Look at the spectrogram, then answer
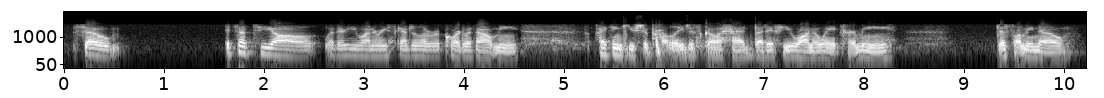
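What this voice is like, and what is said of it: Hoarse, nearly lost voice. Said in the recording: “this is what my voice sounds like. I have a cold ... obviously I've lost my voice ... I can't sound like this on the air.”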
